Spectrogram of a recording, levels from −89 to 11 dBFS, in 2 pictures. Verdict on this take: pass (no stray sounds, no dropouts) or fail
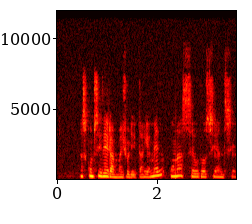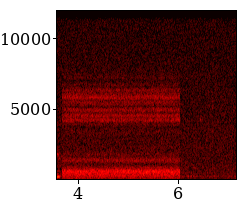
pass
